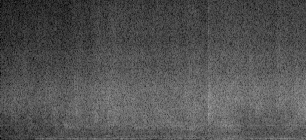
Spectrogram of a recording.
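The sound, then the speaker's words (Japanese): Shower water streams steadily, a continuous bright hiss with soft splashing underneath as it rinses shampoo foam from someone's hair with the head tilted back, with no one speaking. “それじゃあ泡を流すから頭を後ろにしてね。それじゃあいくよ。目に水と泡が入らないように気をつけてね。”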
